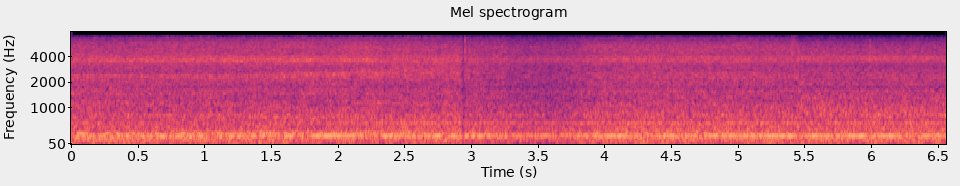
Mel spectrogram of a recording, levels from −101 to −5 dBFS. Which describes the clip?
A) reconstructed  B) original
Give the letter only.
B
